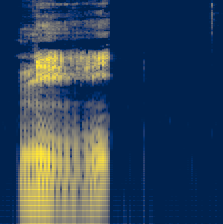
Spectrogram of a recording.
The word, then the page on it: ni: ni3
